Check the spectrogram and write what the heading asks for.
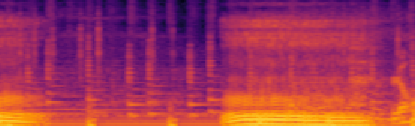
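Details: Snoring, presented in relation to snoring and sleep apnoea treated with a custom mandibular advancement orthosis; snoring.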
